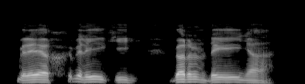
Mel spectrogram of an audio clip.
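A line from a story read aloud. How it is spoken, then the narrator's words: Muffled, hollow voice. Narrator (Russian): глухо заговорил Киприан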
